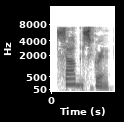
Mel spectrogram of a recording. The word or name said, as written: subscript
